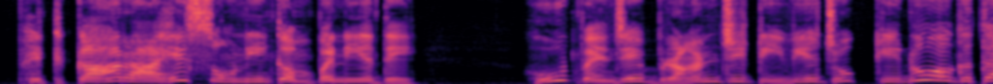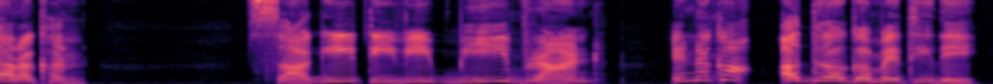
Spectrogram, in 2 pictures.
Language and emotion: Sindhi, disgusted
